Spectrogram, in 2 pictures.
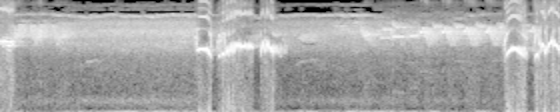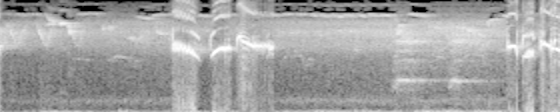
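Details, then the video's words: Lure recording of a golden flycatcher calling busily: clustered bright chirps and rising whistles in repeated bursts, rough clicks mixed in, constant hiss, and a faint low tone near the end. "Suara pikat burung sikatan emas ribut"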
